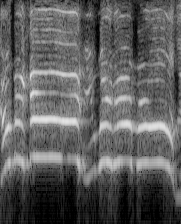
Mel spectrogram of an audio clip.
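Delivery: very high, loud squealing cheer; excited shout. Retold or imitated. Coach cheering a teammate's Emerald rank, shrieking with joy. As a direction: scream it like a friend just won. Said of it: "I'd get so excited for them".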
